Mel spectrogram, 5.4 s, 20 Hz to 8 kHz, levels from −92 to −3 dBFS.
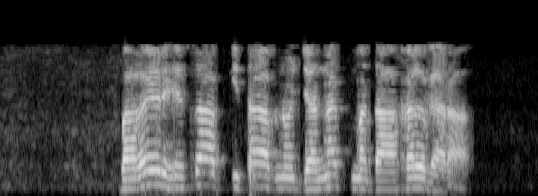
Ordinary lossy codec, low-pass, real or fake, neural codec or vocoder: AAC, 16 kbps; 7.2 kHz; real; none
